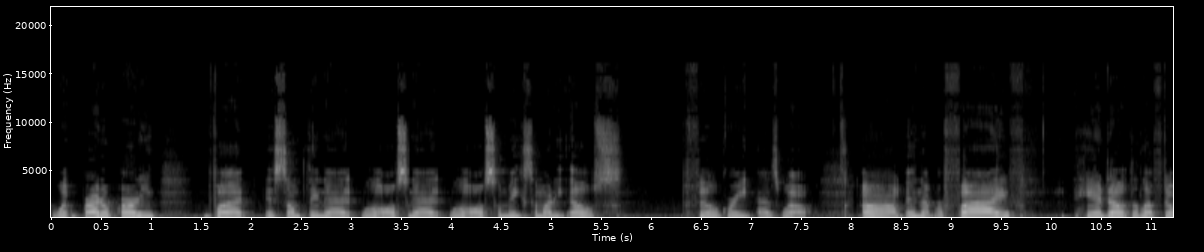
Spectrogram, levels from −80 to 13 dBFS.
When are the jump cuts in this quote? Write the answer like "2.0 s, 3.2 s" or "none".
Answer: 2.0 s, 3.6 s, 8.0 s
